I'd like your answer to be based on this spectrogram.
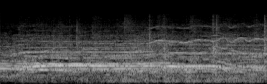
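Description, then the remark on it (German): A packed pub crowd in Kreuzberg cheers and shouts together, a dense, loud wall of voices and whoops sustained throughout with no pauses. “So, wir sind zurück im Kuchenkreiser in Kreuzberg, wo die Stimmung immer noch blendend ist, wie wir jetzt gleich hören.”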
